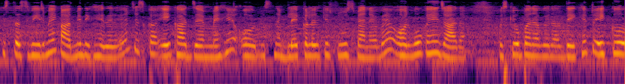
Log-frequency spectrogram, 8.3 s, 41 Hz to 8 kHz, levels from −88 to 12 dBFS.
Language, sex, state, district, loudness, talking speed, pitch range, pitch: Chhattisgarhi, female, Chhattisgarh, Jashpur, -17 LUFS, 260 wpm, 230-265 Hz, 245 Hz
